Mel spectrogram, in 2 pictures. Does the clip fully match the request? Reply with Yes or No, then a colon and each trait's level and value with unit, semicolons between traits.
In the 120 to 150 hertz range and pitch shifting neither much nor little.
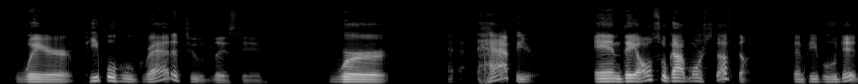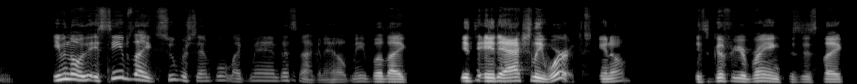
No: low, 135 Hz; wide, 5.7 semitones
